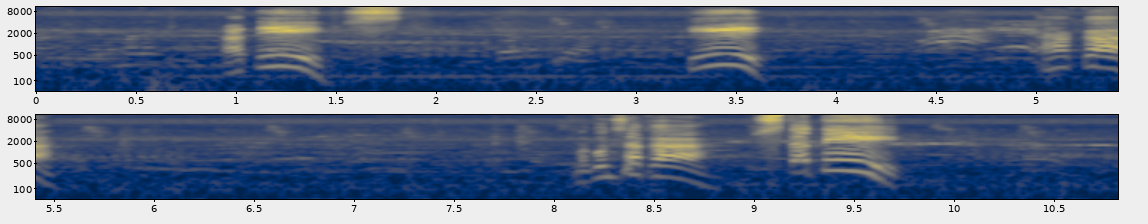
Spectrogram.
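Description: A toddler calls out in short, high cries close by.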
